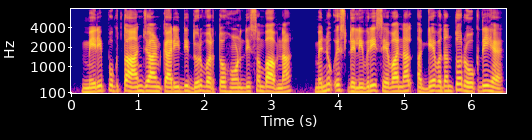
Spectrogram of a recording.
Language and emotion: Punjabi, fearful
